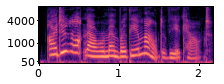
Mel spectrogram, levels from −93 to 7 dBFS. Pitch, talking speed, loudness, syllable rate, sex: 285 Hz, 275 wpm, -16 LUFS, 7.3 syllables/s, female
